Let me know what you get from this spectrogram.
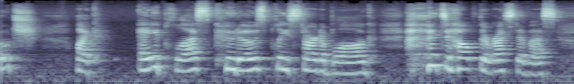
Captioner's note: chuckles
